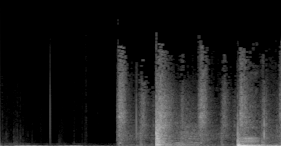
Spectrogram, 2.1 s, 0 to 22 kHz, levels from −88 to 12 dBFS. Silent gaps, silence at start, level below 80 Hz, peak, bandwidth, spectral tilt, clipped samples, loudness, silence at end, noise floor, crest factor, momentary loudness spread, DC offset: none; 0.15 s; -24 dBFS; -2 dBFS; 15.5 kHz; -4.5 dB/octave; under 0.1%; -21 LUFS; 0 s; -45 dBFS; 20 dB; 15 LU; under 0.1%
